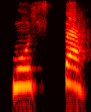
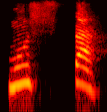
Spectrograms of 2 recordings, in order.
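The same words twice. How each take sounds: Both takes have the same delivery.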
